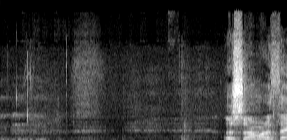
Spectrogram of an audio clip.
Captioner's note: laughing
